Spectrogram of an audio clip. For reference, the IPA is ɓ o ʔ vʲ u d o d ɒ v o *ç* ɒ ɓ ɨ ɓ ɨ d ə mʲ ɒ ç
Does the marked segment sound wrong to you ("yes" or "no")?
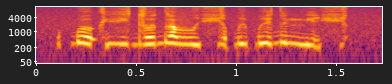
no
